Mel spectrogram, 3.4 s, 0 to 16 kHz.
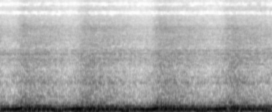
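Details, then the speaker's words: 1966 Shelby GT350 4-speed with the original 289 HiPo rebuilt as a 331 stroker (forged pistons and crank, solid lifters), warm after a drive. Deep V8 rumble with quick, clean throttle blips and audible solid-lifter tick: a strong, healthy, responsive engine. "very responsive throttle [Music] is still solid lifter engine as you can hear the solid lifters"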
